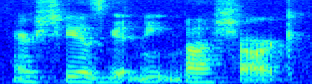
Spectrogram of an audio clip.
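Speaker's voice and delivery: usual speaking voice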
